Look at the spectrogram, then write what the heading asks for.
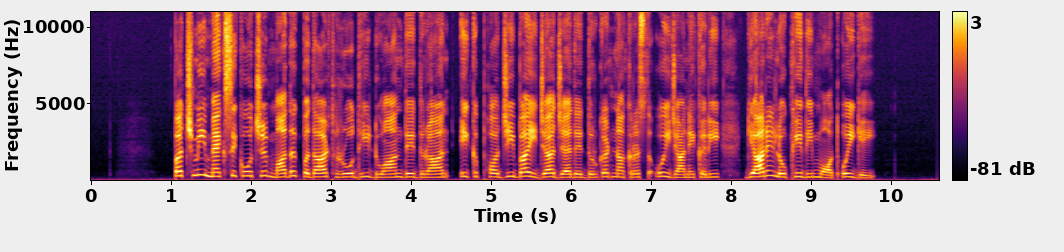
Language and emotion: Dogri, neutral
